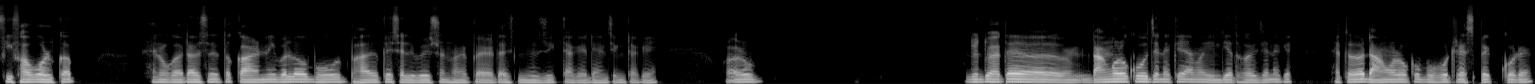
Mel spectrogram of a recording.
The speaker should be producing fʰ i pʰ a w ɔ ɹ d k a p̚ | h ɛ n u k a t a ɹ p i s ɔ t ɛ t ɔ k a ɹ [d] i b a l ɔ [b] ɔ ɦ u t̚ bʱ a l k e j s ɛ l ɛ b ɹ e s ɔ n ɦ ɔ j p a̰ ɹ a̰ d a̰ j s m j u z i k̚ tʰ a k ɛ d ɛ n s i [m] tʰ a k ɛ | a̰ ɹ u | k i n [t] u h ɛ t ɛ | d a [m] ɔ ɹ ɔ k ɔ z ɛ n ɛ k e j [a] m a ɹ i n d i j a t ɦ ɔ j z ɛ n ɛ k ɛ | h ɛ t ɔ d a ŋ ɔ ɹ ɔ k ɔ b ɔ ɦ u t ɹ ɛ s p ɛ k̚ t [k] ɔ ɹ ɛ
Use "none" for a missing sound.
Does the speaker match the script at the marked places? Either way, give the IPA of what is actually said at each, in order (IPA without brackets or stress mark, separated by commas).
n, b, ŋ, t, ŋ, a, k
